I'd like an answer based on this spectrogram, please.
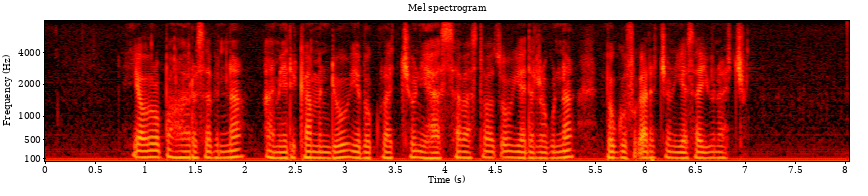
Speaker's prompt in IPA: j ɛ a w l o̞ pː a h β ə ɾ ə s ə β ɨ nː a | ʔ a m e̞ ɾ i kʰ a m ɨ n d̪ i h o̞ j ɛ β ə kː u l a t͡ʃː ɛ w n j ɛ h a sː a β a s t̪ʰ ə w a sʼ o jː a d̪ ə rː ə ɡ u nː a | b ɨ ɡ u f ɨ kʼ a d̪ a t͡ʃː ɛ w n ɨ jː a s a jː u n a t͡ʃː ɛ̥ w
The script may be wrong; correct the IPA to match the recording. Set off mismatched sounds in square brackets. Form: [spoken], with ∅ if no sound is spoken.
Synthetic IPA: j ɛ a w [ɾ] o̞ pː a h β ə ɾ ə s ə β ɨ nː a | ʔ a m e̞ ɾ i kʰ a m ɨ n d̪ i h o̞ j ɛ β ə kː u l a t͡ʃː ɛ w n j ɛ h a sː a β a s t̪ʰ ə w a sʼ o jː a d̪ ə rː ə ɡ u nː a | b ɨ ɡ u f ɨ kʼ a d̪ a t͡ʃː ɛ w n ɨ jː a s a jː u n a t͡ʃː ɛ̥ w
